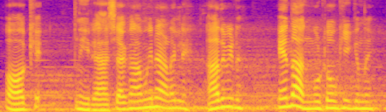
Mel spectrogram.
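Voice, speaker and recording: A man's voice: high voice, a little fast, close to an everyday voice. A man doing a cheeky teasing little sister. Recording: reverberant with faint music.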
